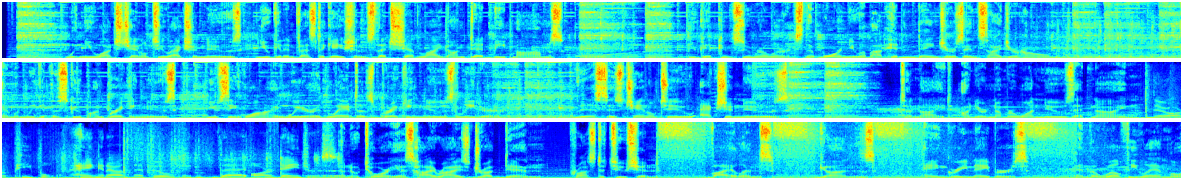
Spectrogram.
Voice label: men tv affiliate

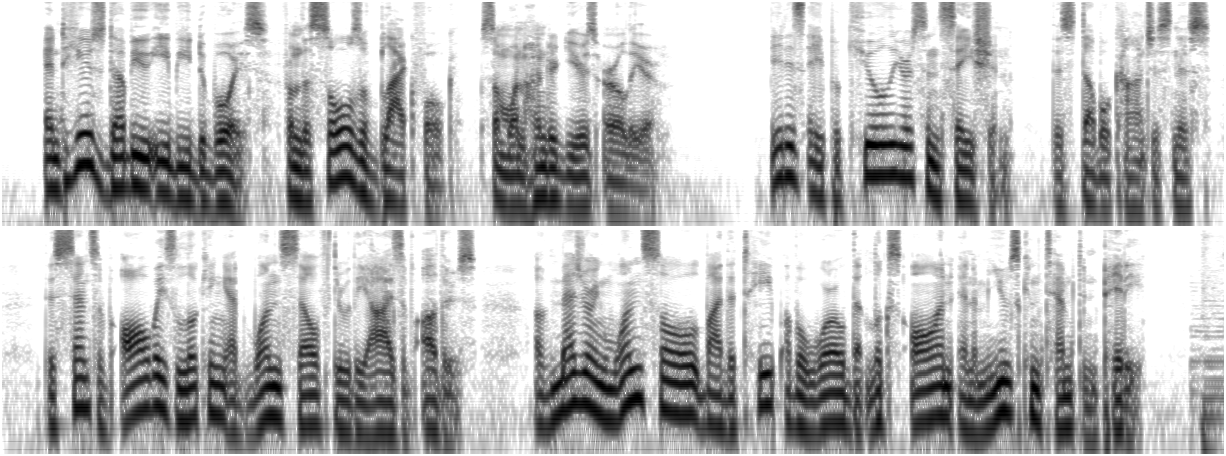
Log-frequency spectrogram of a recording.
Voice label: men narration

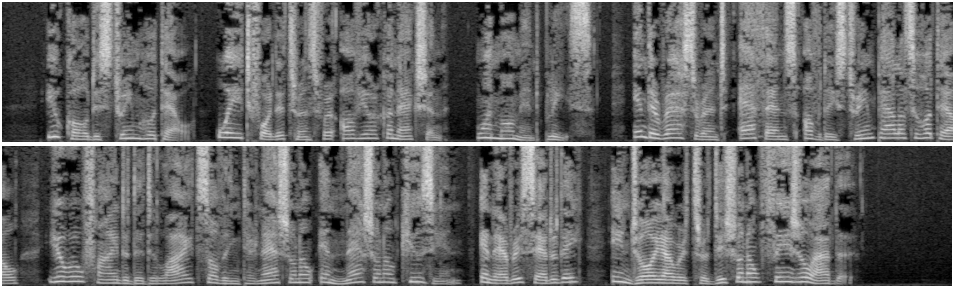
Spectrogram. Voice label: portuguese brazilian accented english

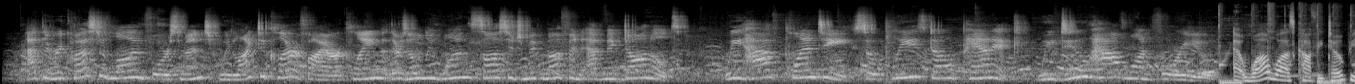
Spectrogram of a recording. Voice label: women other retail

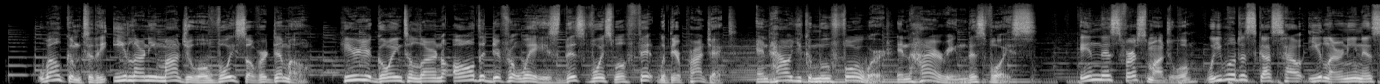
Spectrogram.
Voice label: men elearning

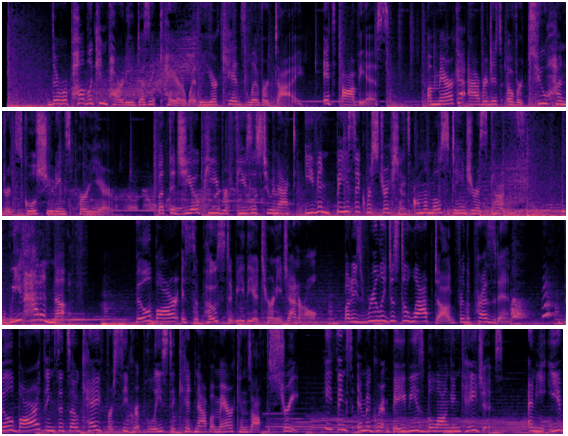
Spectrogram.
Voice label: women political

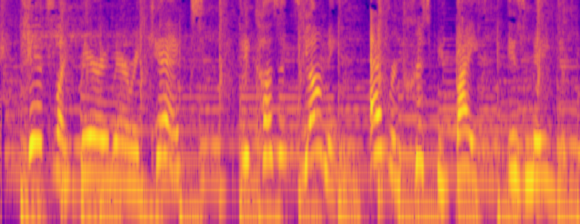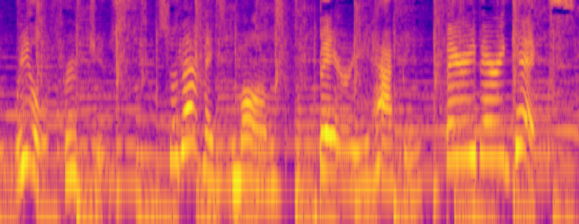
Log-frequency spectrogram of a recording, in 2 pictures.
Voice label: kids commercial

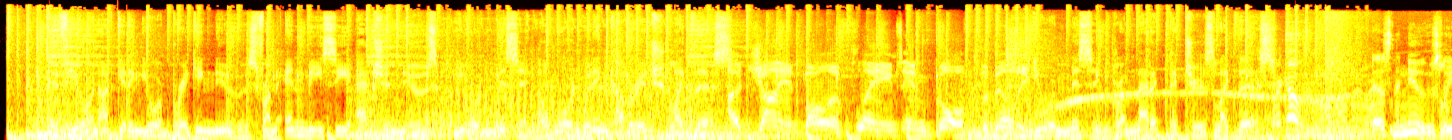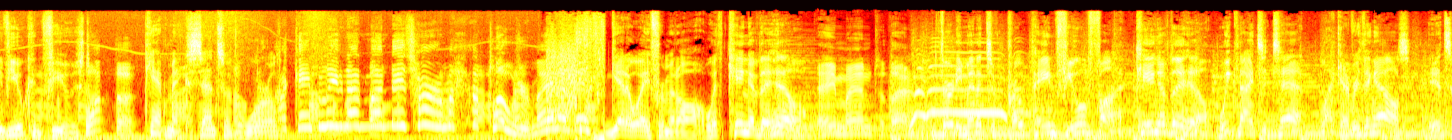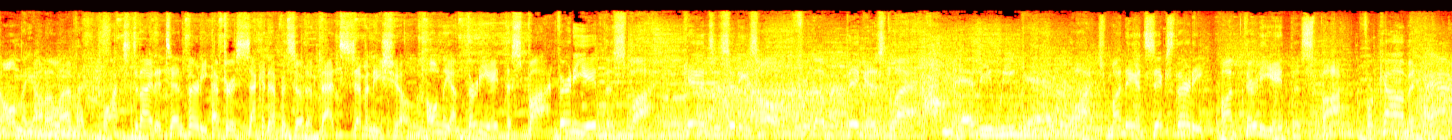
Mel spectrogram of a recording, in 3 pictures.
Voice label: men tv affiliate

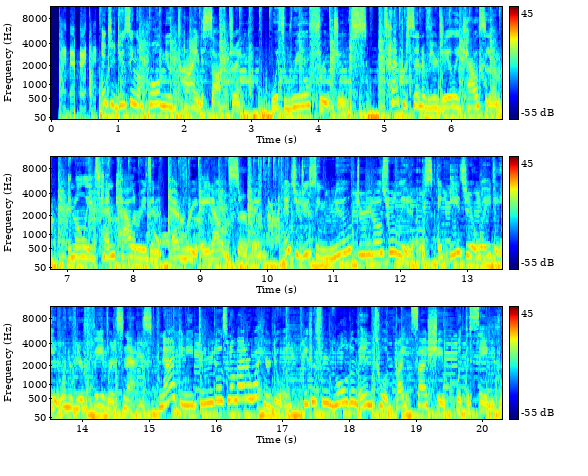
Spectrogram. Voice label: kids commercial

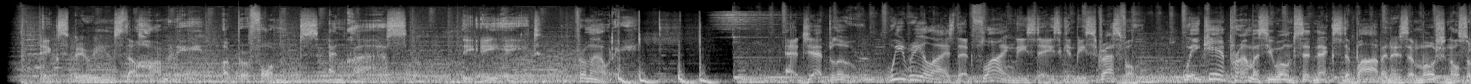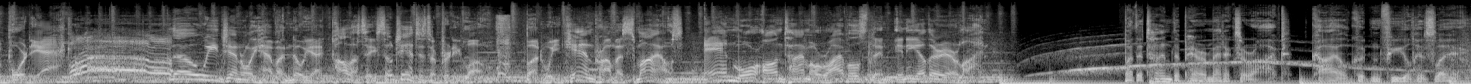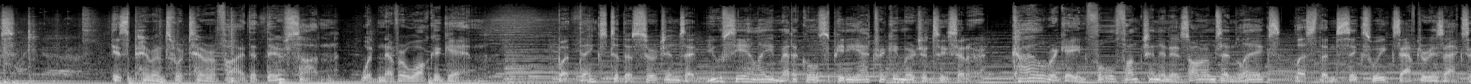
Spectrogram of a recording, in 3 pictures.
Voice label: men commercial

